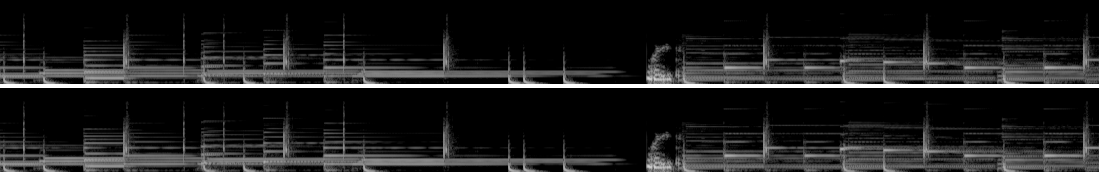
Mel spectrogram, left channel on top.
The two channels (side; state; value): both; normal; correlation 0.93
